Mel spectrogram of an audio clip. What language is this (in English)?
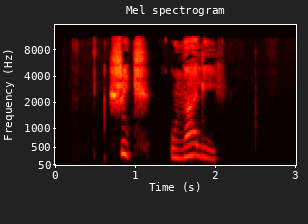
Mari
